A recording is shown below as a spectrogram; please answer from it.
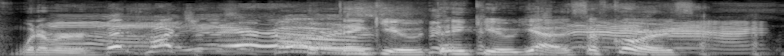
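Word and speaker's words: Ben Quadinaros: Oh my gosh, I can't even pronounce the name, but it's Ben Quad, whatever. Ben Quattrocero!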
